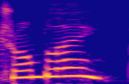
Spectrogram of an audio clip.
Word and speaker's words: Tremblay: I think it's Tremblay, isn't it Tremblay? I don't think I'm mispronouncing it. This isn't a Bernard type situation. I'm pretty sure it's Tremblay.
